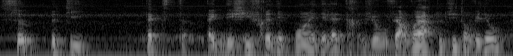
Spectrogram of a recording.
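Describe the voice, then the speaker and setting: A man hosting a casual amateur radio tutorial, explaining computer steps one by one with relaxed, joking asides. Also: fairly low pitch, fairly quick. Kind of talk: casual screen-recorded tutorial. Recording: roomy echo, faint hum.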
